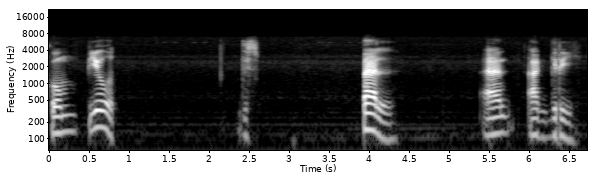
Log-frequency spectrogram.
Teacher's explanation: there are 2 syllables. The first of which is unstressed and the second of which is stressed.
